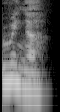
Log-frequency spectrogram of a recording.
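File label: "wringer", English, British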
